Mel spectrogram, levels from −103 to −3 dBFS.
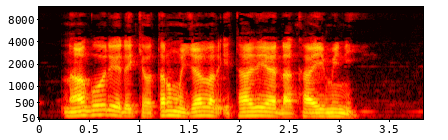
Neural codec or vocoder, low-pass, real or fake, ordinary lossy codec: none; 9.9 kHz; real; MP3, 96 kbps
